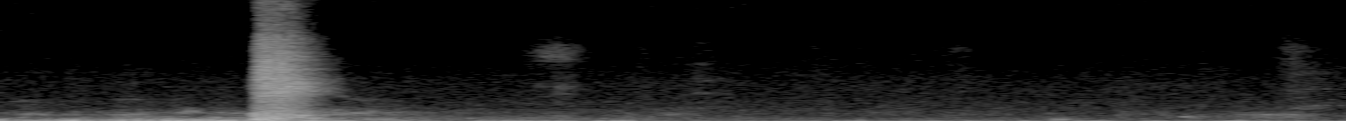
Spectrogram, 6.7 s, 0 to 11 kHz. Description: This video was given to me to upload its a young girl having a sneezing fit she apparently sneezed about 4/5 times before this too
